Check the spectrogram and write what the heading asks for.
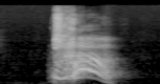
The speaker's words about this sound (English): Hang on, I got to sneeze.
